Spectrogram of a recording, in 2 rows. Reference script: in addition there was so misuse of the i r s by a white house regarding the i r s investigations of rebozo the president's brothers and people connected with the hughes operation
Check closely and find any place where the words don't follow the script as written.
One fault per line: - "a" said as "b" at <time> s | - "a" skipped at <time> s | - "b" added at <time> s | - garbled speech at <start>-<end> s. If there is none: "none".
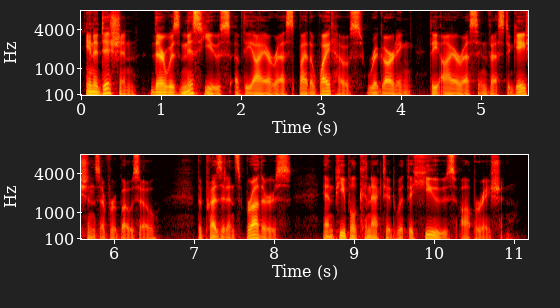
- "so" skipped at 1.2 s
- "a" said as "the" at 2.8 s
